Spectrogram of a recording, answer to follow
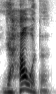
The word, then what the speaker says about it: Judah: tribe and they're the tribe of Judah which is pronounced yahawada the most high name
